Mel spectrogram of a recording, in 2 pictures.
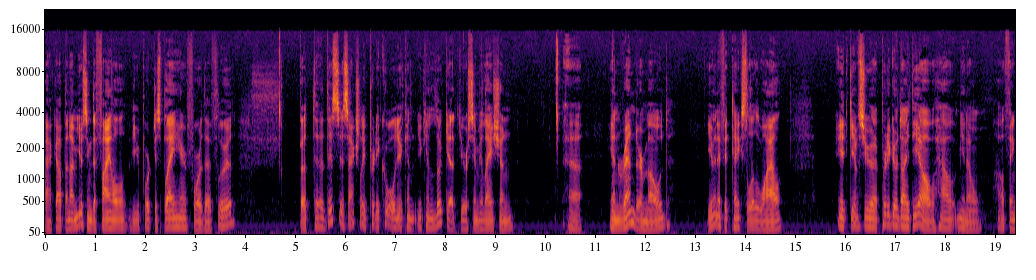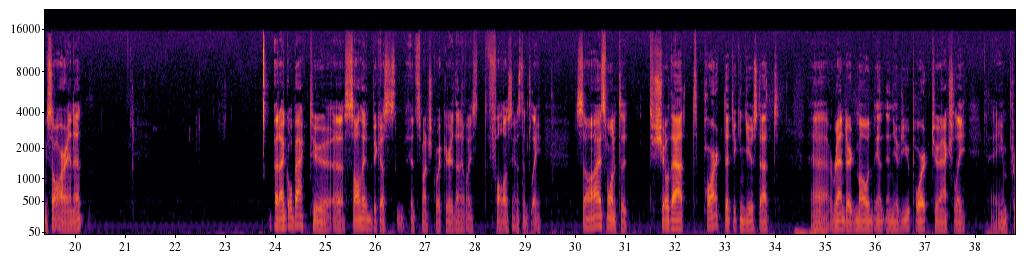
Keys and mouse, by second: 7.3-9.3 middle drag, 11.5 click, 11.9 middle click, 24.9 click, 27.1-31.5 middle drag, 38.3-38.8 middle drag.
